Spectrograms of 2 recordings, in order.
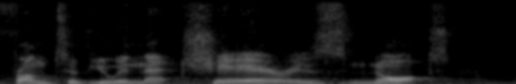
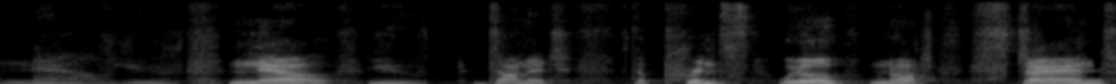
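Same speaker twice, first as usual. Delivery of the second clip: slow, raised, strained, forced through clenched teeth; 5 dB louder than usual. Game narrator voicing a prince looking up at Barry, through gritted teeth. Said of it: "gritting his teeth, and he just says".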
